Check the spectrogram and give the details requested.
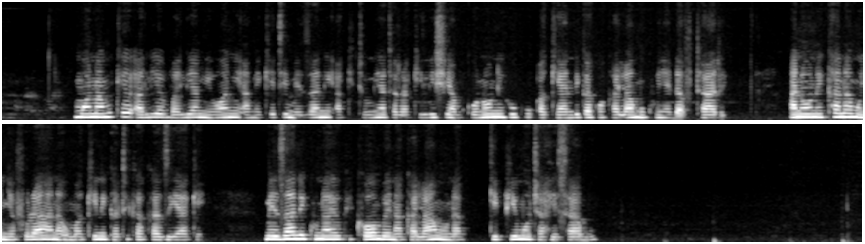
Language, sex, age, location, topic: Swahili, female, 18-24, Nairobi, education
